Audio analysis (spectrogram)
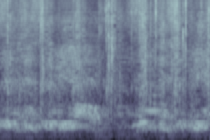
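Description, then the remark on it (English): A large crowd chants loudly in unison at a protest in northern Kosovo as newly elected ethnic Albanian mayors enter the town halls, voices rising and falling in rhythmic, drawn-out cries with no break in the noise. “The mayors were soon met by chanting crowds.”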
